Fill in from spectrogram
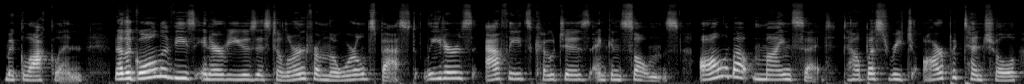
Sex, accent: female, American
